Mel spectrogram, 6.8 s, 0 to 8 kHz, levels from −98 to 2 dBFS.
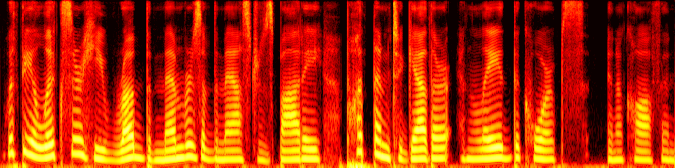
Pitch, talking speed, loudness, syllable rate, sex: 175 Hz, 185 wpm, -17 LUFS, 5.0 syllables/s, female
